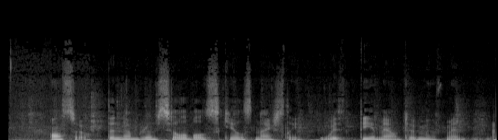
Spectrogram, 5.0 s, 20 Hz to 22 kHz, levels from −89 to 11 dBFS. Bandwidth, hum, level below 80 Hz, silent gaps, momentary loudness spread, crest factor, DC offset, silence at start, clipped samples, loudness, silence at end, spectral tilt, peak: 14 kHz; none; -50 dBFS; none; 11 LU; 22 dB; under 0.1%; 0.1 s; under 0.1%; -32 LUFS; 0 s; -6 dB/octave; -10 dBFS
